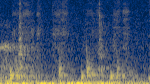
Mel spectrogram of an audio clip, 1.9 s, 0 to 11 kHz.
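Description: Pen scratching across paper while working a Class 10 maths problem, faint short strokes in quick irregular succession, quiet and close with low room hum.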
